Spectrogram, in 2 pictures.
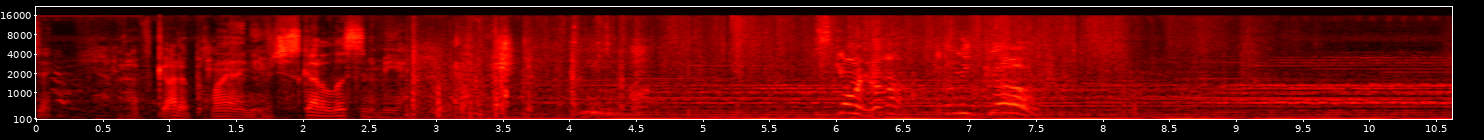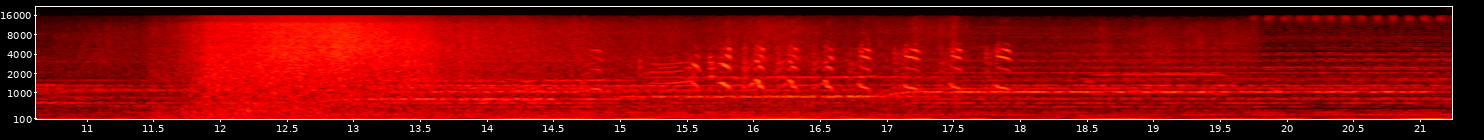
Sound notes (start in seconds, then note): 10.8 waves crashing; 14.4 seagull cawing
